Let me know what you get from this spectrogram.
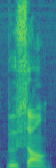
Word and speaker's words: Busan: It's kind of like French. You kind of just don't say the end, but it's Busan.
